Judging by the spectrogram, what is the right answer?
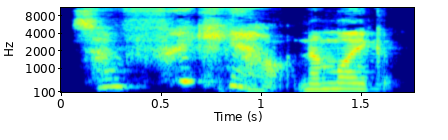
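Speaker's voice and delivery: hushed, whispered aside; freaked-out whisper. Retold or imitated. Storyteller confiding she was freaking out, whispered. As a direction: whisper it, as if spooked.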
